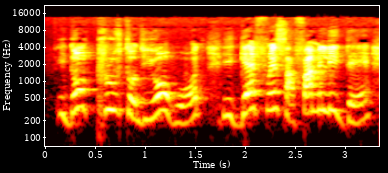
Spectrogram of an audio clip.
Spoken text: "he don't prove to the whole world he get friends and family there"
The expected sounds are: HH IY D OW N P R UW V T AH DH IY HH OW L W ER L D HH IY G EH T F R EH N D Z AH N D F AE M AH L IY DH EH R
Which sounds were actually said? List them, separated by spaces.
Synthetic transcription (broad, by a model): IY D OW N P R UW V T AH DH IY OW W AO D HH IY G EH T F R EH N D S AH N F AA M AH L IY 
